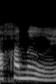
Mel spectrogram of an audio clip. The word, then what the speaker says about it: เขนย: พระ เขนย อัน นี้ คำ นี้ อ่าน ว่า ค่ะ เนย นะ คะ เนย นะ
